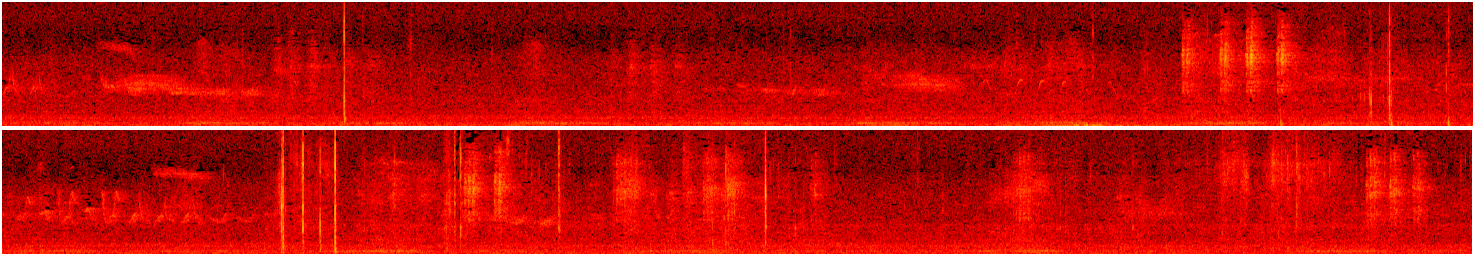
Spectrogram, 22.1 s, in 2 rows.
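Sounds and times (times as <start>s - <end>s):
small birds chirping: 0.0s - 22.0s
sharp clicks: 9.6s - 11.0s, 13.0s - 13.7s, 14.3s - 17.2s.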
